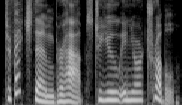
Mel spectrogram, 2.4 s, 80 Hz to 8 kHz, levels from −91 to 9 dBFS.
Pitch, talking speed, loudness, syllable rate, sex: 215 Hz, 220 wpm, -17 LUFS, 4.6 syllables/s, female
